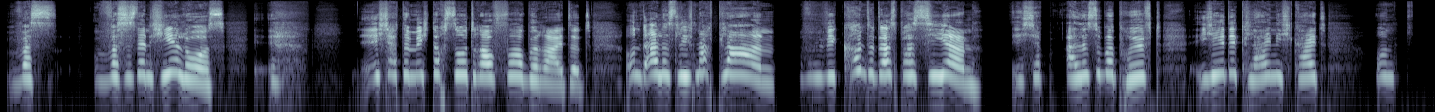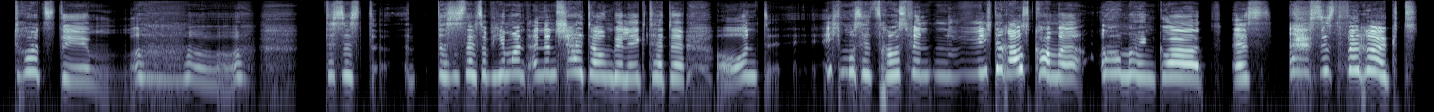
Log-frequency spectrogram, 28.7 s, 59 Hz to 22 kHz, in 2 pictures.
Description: Sprechprobe
Stimmalter: ca. 13-33 Jahre
Stimmfarbe: klar, weich, warm, energisch, zart, verspielt, frech, überdreht, freundlich, begeistert.
Aufnahmezimmer mit geschlossener Sprechkabine
Überrascht/Durcheinander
